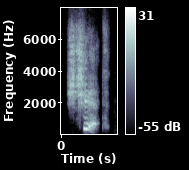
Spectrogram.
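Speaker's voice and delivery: high, falling mock exclamation; retold curse. Man backing into a store display, mock exclaimed curse. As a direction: imitate his sudden curse on impact. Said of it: "he hits the thing and he goes".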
